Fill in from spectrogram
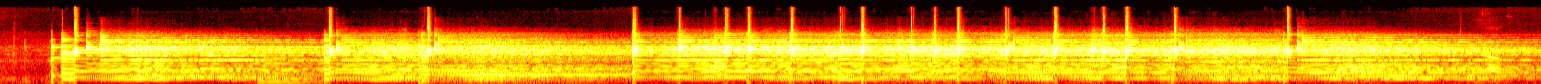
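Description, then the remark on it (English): An electric guitar rings out through a modulated reverb pedal, with chords strummed every second or so and washing into a sustained, shimmering, spacey haze, played alone at a steady, fairly loud level. “I've been on the kick of using, which one is it here? The, yeah, this modulated uh, reverb.”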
